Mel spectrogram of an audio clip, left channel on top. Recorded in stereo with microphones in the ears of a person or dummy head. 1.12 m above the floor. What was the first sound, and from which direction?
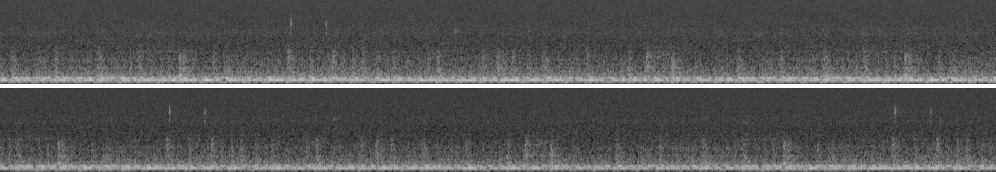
Only background noise.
